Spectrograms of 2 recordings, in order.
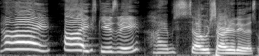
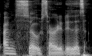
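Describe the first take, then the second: First: High, loud, sugary apologetic voice; butter up a stranger with a squeaky polite plea; overly polite stranger voice. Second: Said in the usual way. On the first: Retold or imitated. Asking the neighbour for help, high loud sweet politeness. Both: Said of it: "Literally talking like that".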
